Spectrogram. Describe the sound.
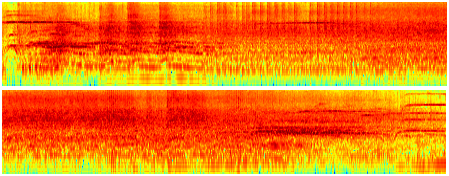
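Motorcycle engines roar around a vertical wall of death in a travelling family's stunt show. The pitch rises and falls as the bikes circle, and a crowd applauds steadily throughout.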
